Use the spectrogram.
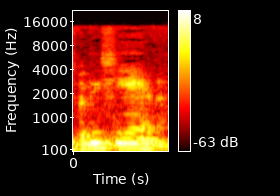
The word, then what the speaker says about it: Feliciana: I think I was calling it Feliciana, I think, but it's Feliciana.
